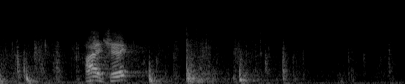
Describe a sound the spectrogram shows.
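A door opens and shuts.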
